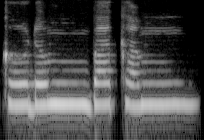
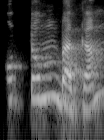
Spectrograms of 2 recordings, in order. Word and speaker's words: kutumbakam: Kutumbakam, it is not da. Please note, all of you, we should be very careful while pronouncing ta. So it is ta and not da. It shouldn't be heard as da.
